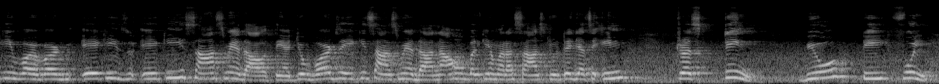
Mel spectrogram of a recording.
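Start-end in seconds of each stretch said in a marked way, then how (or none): 6.0-9.3 slow, each syllable set apart; teacher slowly counting out syllables. Shown as a demonstration. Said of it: "हमने तीन दफ़ा अदा किए".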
